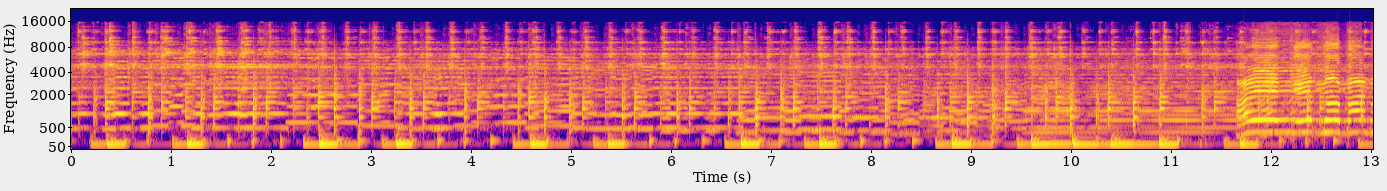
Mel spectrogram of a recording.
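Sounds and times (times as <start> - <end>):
hand drum beat: 0.0 - 13.0
held instrumental melody: 0.0 - 13.0.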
